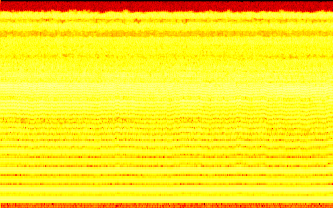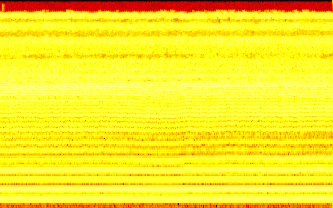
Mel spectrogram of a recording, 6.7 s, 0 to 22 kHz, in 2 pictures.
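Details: Ported Stihl MS500i (Empire Workshop) on a 32-inch bar with an unmodified MaxFlow plug-and-play air filter gives a high, steady wail that holds pitch through the cut without bogging; saw pulls strongly under load, normal.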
